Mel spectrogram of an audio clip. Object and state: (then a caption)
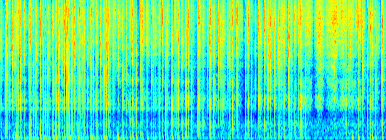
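Cardboard eyeshadow palette tapped with nails. Long acrylic nails tap rapidly on the front cover of a flat, rectangular, hollow cardboard eyeshadow palette named "Remember Me", which has pans inside. The result is a dense run of short, dry, crackly taps with almost no ring, bright in the upper range with a light hollow knock underneath.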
